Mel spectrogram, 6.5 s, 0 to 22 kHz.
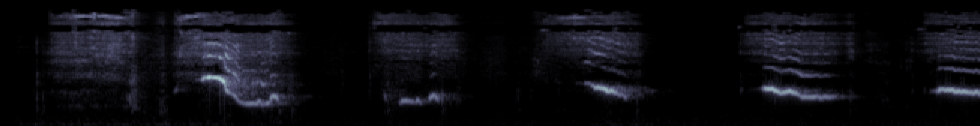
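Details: Tantissimo, a 4-year-old Cavalier King Charles Spaniel, sounds like a little bird while waiting for dinner: a soft breathy note, then a series of high, thin, falling whines, each under a second, repeated roughly once a second in an otherwise quiet room.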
